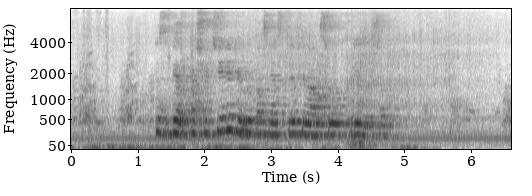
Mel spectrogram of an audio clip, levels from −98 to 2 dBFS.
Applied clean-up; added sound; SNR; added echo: none; Bark; 13 dB; reverberation time 1.0 s.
